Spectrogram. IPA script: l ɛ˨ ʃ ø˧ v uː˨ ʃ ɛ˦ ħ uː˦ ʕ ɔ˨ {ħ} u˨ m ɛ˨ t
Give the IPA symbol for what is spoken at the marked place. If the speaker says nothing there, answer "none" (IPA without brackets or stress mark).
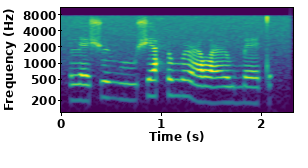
ʕ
